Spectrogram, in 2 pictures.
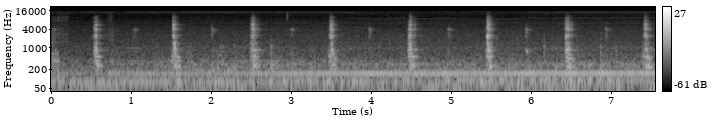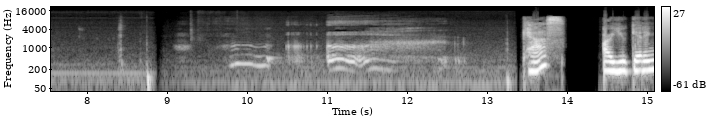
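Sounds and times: clock ticking: 0.0s - 8.7s
low steady hum: 0.0s - 13.3s.

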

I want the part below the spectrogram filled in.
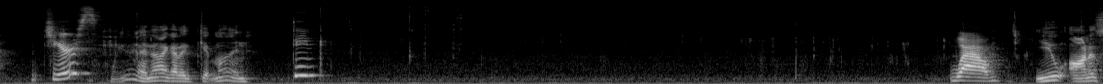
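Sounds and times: chewing soft food: 3.4s - 10.4s.

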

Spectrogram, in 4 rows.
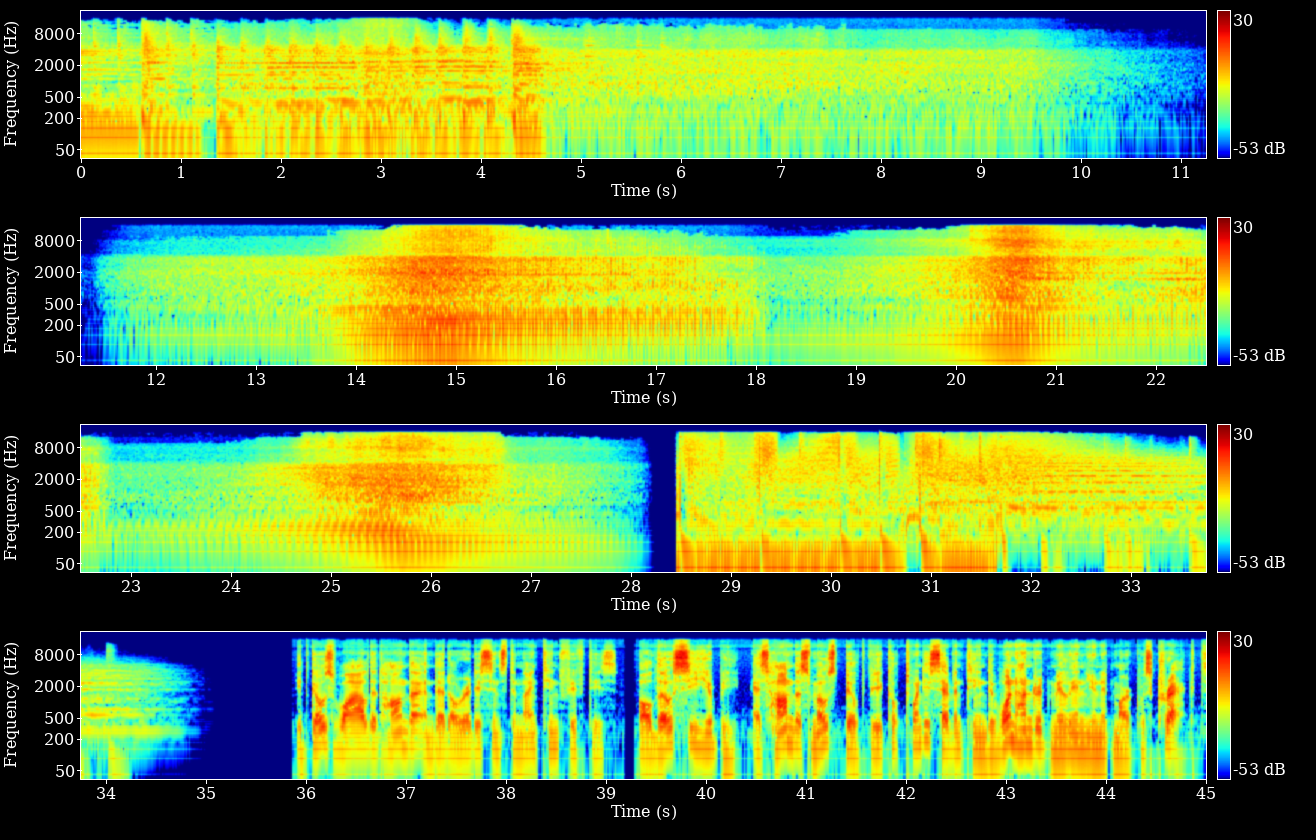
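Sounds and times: motorcycles passing by: 2.1s - 10.8s, 11.5s - 28.1s.

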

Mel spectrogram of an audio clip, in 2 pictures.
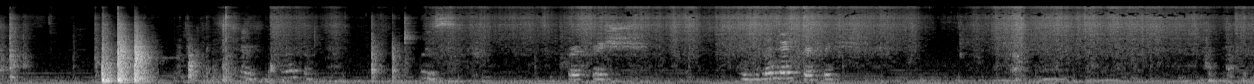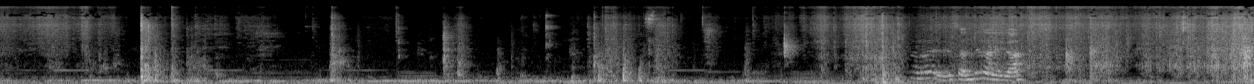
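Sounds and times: faint background music: 0.0s - 25.0s
plastic bags rustling and crinkling: 2.0s - 15.0s, 18.4s - 19.8s, 20.5s - 25.0s.

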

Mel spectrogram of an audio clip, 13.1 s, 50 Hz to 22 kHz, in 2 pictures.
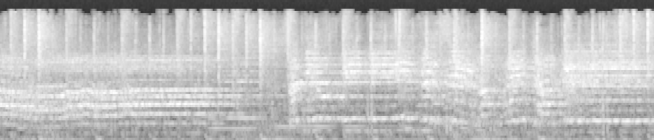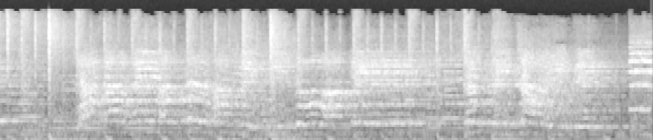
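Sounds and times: steady percussion beat: 0.0s - 11.8s.

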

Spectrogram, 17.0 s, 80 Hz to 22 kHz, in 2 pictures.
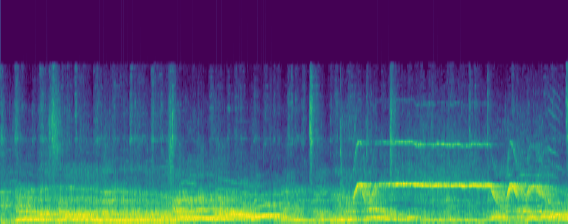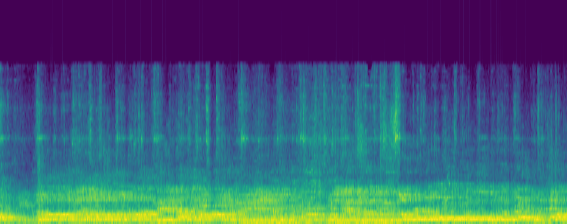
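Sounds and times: group singing folk song: 0.0s - 17.0s.

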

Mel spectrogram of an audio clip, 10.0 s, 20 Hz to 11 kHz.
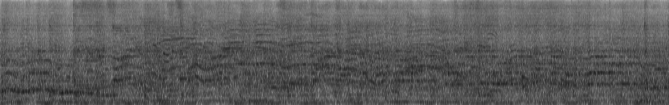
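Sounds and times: children shouting and cheering: 0.0s - 10.0s
pop dance music: 0.0s - 10.0s.

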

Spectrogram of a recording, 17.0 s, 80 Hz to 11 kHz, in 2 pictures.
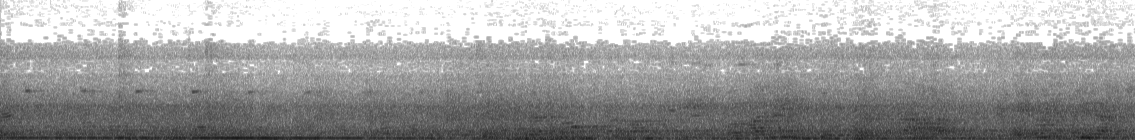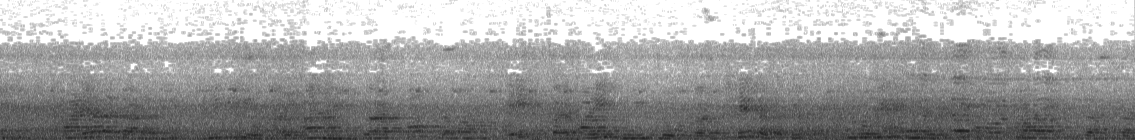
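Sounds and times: electric train rumble and motor hum: 0.0s - 17.0s
people's voices: 0.0s - 17.0s.

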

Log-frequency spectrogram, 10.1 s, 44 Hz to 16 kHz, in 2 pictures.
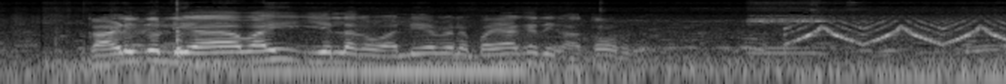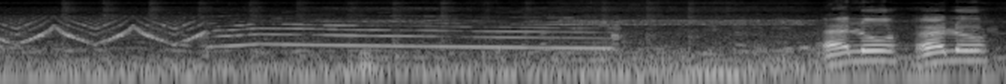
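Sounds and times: electronic siren yelping: 4.0s - 8.2s.

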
